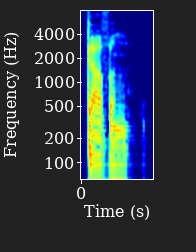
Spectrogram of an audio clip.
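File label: "govern", British English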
